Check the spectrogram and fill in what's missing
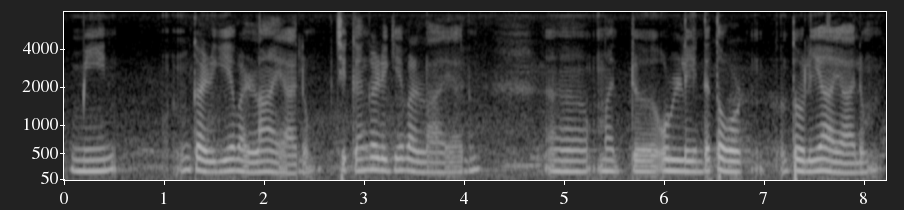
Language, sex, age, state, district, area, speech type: Malayalam, female, 30-45, Kerala, Kasaragod, rural, spontaneous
